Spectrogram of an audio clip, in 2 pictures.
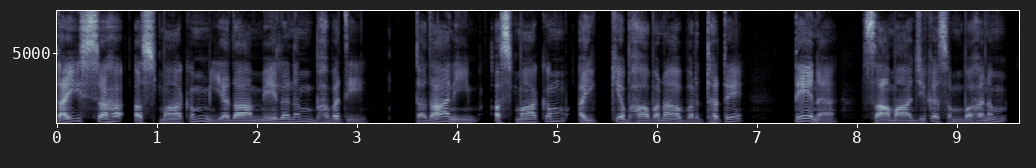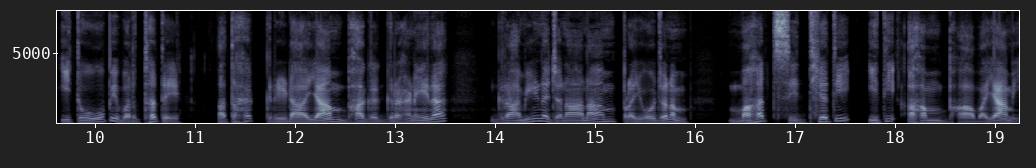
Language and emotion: Sanskrit, neutral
